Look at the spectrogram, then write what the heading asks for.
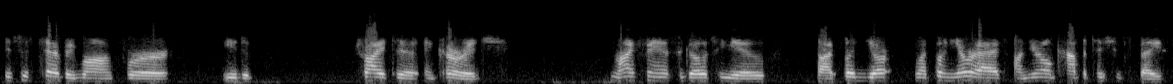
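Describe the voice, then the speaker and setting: A man on a phone call, arguing defensively in a halting, repetitive way. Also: a little high. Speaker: webcomic artist. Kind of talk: phone argument. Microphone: telephone.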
